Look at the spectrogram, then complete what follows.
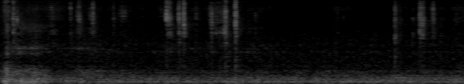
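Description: Near silence with a few faint small clicks as plastic rim pieces are handled and pressed onto the wheels of a Majorette die-cast toy car.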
